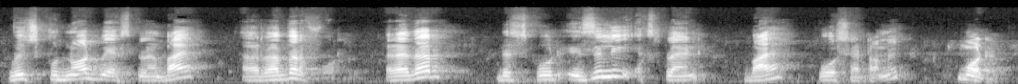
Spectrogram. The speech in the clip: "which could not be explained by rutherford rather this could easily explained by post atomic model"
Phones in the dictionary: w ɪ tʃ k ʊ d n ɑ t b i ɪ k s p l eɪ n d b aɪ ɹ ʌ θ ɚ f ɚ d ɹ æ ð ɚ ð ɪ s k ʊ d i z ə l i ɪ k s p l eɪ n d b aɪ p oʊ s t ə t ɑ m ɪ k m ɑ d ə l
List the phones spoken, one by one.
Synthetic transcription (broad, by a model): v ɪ tʃ k ʊ d n ɑ t b i ɪ k s p l eɪ n d b aɪ ɹ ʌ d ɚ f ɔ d ɹ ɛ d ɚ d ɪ s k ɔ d i z ə l i ɪ k s p l eɪ n d b aɪ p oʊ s ə t ɑ m ɪ k m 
